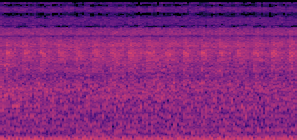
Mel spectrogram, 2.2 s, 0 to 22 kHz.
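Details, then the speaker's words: 2012 Citroen C3 White Edition (Cat N) at steady idle after reassembly with cam cover refitted: faint quick light ticking over a low hum, valve tappet tick still slightly present but quieter, sounding better than before. "Do you know what? It's still a little bit tappy, isn't it? But I actually do think that's sounding a lot better."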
